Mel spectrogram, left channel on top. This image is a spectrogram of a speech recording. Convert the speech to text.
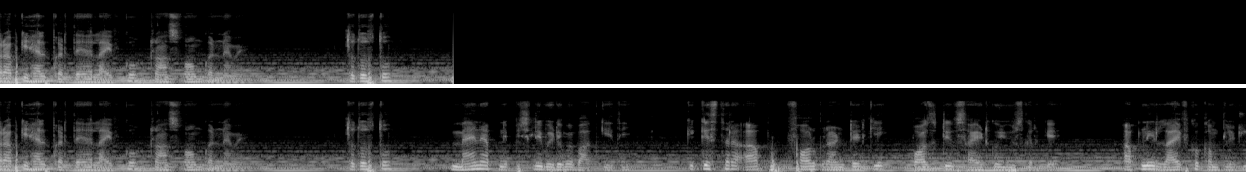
आपकी हेल्प करते हैं लाइफ को ट्रांसफॉर्म करने में। तो दोस्तों, मैंने अपनी पिछली वीडियो में बात की थी कि किस तरह आप फॉर ग्रांटेड की पॉजिटिव साइड को यूज़ करके अपनी लाइफ को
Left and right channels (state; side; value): drops out; left; at 4.5 s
